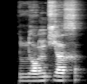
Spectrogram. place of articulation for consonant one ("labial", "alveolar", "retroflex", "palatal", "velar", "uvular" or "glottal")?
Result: palatal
